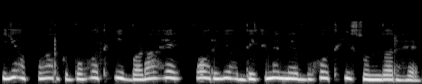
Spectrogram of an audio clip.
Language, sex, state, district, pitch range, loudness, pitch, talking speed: Hindi, female, Bihar, Saran, 230-290 Hz, -13 LUFS, 270 Hz, 200 wpm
